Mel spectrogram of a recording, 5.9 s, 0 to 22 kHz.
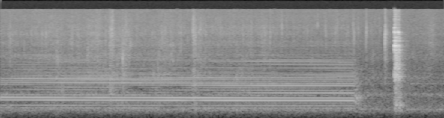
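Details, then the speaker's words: Automatic blood pressure cuff on an adult (172 cm, 63 kg, caffeine-fasting, no prescription medications) at rest before arterial tonometry: steady humming pump, stop, soft click and release; reading 108/70. "with that said then I will start the blood pressure machine and step out of the room so if you'll just relax okay"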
